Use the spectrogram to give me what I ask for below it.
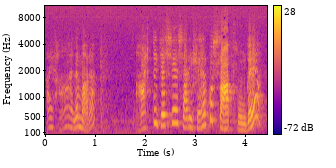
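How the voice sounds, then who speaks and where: A sly older aunt who teases, laughs and cheats at games. Her voice rides high and swoops animatedly. A faint hiss from an old TV soundtrack sits beneath her. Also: sing-song, poor audio. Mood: teasing. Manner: playful and teasing, quick to laugh. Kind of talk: 1980s TV drama acting. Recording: old TV drama audio, light noise.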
